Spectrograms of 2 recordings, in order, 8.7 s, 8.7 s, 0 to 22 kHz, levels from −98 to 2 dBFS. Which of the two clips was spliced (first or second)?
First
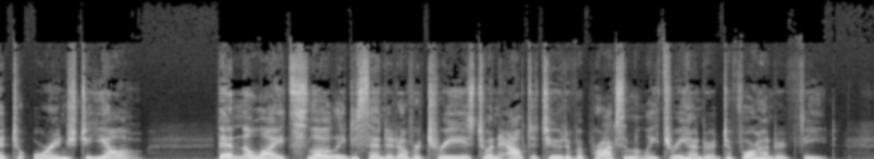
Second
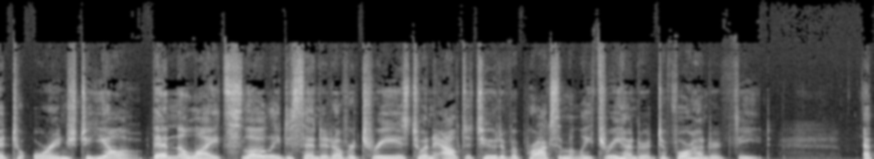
second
